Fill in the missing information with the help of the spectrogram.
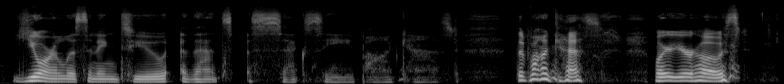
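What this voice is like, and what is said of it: Sexy phone sex operator voice. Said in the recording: “what's up with that voice? ... It's my phone sex operator voice ... my sexy voice”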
